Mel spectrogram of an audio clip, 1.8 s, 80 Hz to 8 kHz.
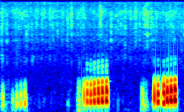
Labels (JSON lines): {"label": "biophony, damselfish", "recorder": "SoundTrap 600 or HydroMoth"}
